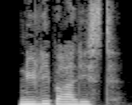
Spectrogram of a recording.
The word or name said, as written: nyliberalist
